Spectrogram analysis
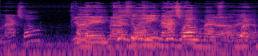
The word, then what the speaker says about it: Ghislaine: heightened time of everything that's coming out with Glendewell Maxwell. Ghislaine Maxwell. Ghislaine Maxwell? Maxwell. What? Yeah, her name's really hard to pronounce.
